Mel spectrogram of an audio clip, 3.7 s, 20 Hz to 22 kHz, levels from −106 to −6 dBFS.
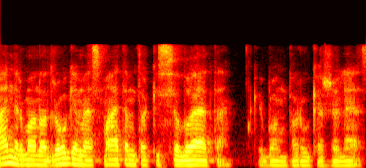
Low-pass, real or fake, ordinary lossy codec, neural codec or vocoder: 7.2 kHz; real; AAC, 48 kbps; none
